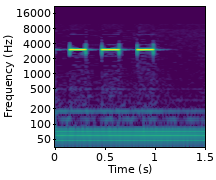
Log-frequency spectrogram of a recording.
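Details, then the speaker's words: ZOLL M Series defibrillator switched on: four short, evenly spaced high-pitched beeps over a low hum, indicating the unit passed its power-on self-test. "all units will beep four times indicating they have passed the power on self"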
